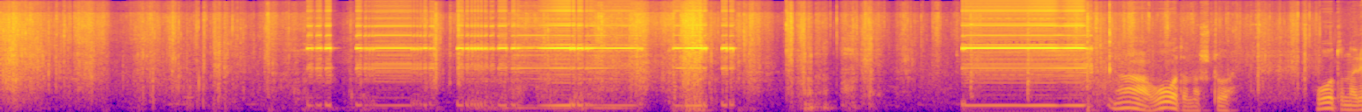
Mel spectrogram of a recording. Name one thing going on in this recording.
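Dry leaves rustle under a gloved hand.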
